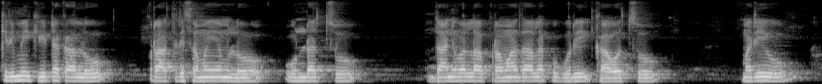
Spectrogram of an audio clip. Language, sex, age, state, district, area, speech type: Telugu, male, 30-45, Telangana, Karimnagar, rural, spontaneous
